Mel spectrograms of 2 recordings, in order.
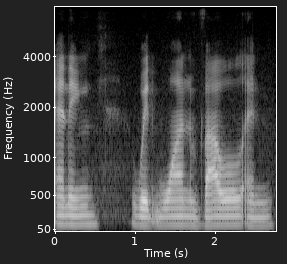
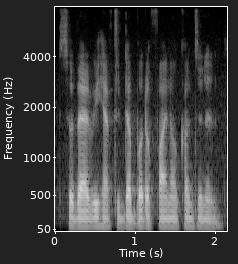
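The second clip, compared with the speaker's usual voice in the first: usual speaking voice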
